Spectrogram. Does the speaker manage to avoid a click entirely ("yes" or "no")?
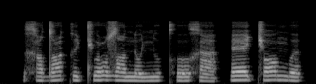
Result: yes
